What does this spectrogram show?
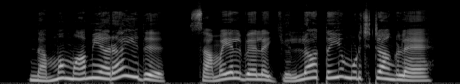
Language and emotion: Tamil, surprised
